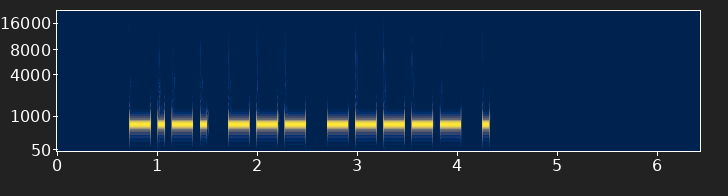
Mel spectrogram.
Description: Morse code, heard as a keyed tone, about 17 wpm, 700 Hz. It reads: CO0E
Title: DXCC-100 Call Signs - 4 Characters - Repeated 2x - 17wpm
